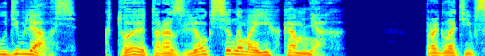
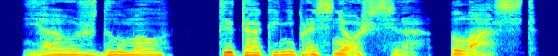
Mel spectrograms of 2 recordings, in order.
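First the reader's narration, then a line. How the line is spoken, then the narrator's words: Insinuating hiss, dragon. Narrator (Russian): вкрадчиво прошипел зеленый дракон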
